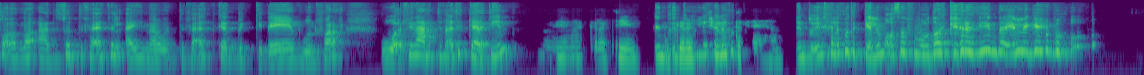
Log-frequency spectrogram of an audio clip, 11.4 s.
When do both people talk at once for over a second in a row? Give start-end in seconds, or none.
none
